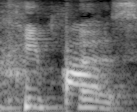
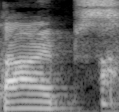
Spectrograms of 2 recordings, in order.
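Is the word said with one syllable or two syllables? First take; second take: two; one. First: It is said as two syllables, like tee-pes. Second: It is said as one syllable, rhyming with pipes. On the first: The speaker calls it wrong. "Jangan tipes" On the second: The speaker calls it right.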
